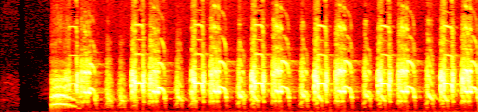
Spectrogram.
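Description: Grey francolin giving loud, harsh, high-pitched notes in quick ringing phrases, repeated about one and a half times a second without pause.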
